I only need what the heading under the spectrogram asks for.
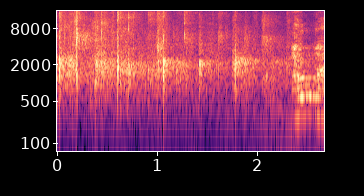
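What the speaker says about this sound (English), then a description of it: "Let's give the Lord a clap of praise" A church congregation claps in praise, the claps scattered and uneven and mixed with voices and ambient room noise.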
